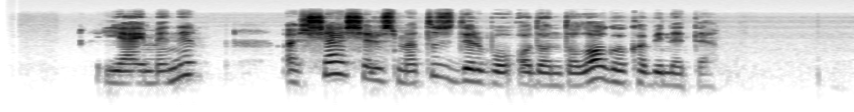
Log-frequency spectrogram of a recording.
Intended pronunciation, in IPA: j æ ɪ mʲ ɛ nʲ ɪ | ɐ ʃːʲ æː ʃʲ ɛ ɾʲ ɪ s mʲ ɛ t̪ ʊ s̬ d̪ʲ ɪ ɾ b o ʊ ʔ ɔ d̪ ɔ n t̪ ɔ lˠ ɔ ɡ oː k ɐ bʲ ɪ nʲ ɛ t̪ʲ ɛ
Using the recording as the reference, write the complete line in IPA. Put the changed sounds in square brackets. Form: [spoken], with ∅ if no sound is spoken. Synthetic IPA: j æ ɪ mʲ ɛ nʲ ɪ | ɐ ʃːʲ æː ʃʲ ɛ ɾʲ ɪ s mʲ ɛ t̪ ʊ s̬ d̪ʲ ɪ ɾ b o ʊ ʔ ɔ d̪ ɔ n t̪ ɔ lˠ ɔ ɡ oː k ɐ bʲ ɪ nʲ ɛ t̪ʲ ɛ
